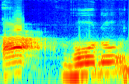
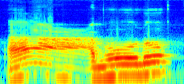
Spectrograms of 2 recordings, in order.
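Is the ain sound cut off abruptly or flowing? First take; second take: cut off; flowing. First: The ain sound stops abruptly with no airflow. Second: The ain sound continues with audible flowing voice. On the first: The speaker calls it wrong. "a'budu mentok di ain tanpa ada aliran, eh, itu salah" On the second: The speaker calls it right. "yang benar adalah dialirkan"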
